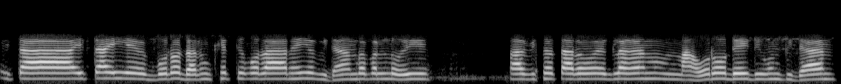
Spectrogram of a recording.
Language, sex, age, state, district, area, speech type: Assamese, female, 45-60, Assam, Barpeta, rural, conversation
